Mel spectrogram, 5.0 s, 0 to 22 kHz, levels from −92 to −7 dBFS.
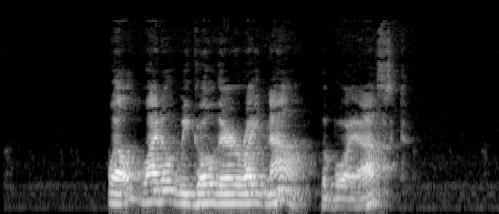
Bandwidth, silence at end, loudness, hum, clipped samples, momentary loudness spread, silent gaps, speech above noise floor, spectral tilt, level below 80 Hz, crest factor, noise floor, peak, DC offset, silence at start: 11.5 kHz; 1.05 s; -19 LUFS; none; under 0.1%; 11 LU; none; 54 dB; -7.5 dB/octave; -62 dBFS; 18 dB; -73 dBFS; -4 dBFS; under 0.1%; 1.1 s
